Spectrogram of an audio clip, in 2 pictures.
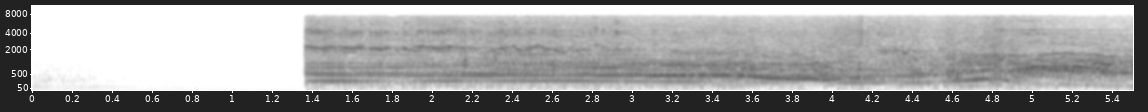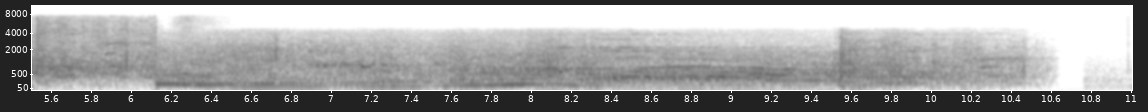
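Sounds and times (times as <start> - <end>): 
motorcycle engine revving during a stunt: 1.4 - 9.5
motorcycle tires screeching: 1.4 - 10.4.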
